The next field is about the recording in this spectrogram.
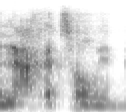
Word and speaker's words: Nakatomi: The Yakatomi Building. The Nakatomi Building.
